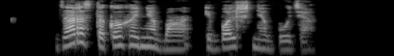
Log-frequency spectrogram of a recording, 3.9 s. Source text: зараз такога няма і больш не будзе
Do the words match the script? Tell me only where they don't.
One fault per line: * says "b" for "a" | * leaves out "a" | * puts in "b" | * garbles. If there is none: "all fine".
all fine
